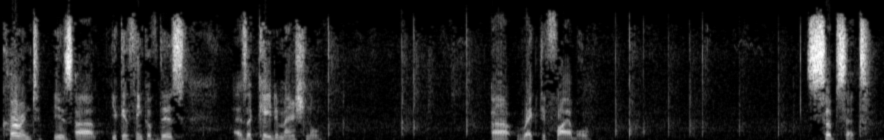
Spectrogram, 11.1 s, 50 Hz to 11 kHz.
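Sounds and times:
chalk tapping on blackboard: 4.0 - 4.4, 5.0 - 6.0, 7.6 - 10.9.

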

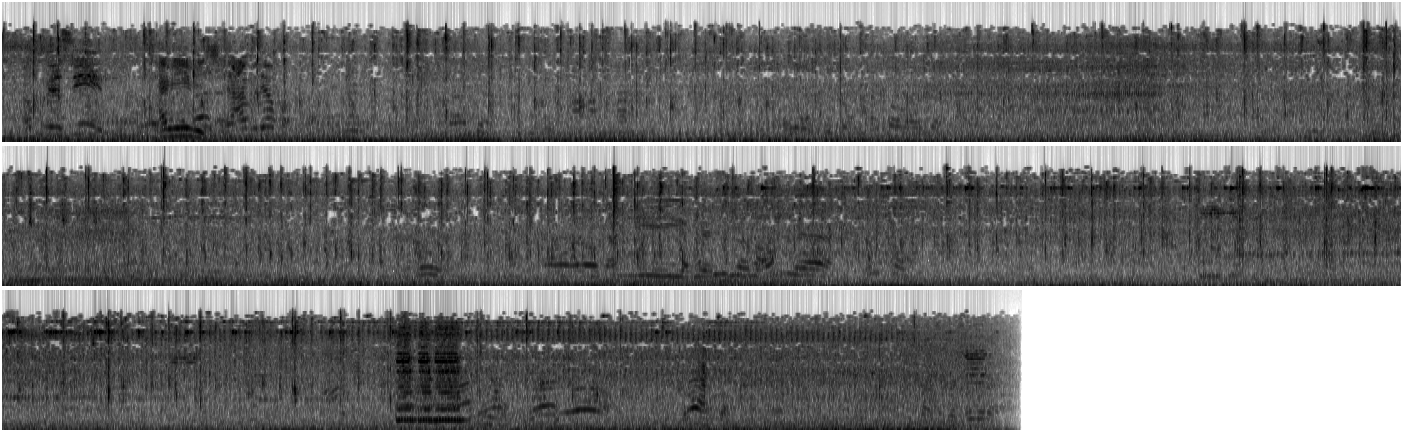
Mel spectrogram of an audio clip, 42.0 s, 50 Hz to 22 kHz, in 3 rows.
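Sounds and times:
horse hooves clip-clopping on road: 0.0 - 38.2
street noise: 0.0 - 38.2
voices: 0.0 - 38.2
vehicle horn toot: 26.0 - 26.4, 31.9 - 32.8.

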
